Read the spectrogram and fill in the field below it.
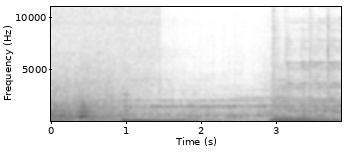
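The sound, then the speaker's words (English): Two dogs bark in a few short bursts as they sprint past along a street, chasing after a cart of the dead, over a steady low rumble, with no one talking. The loudest yelp comes early and the others are spread out and less distinct. “A cold chill crept along his spine, and as he turned back into the street, two dogs sprinted past him, chasing after the dead.”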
